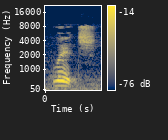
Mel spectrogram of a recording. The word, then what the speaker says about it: lich: I need to look up how to pronounce. Lich.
